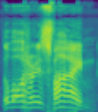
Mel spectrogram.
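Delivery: high, loud call across the beach; yelling. Acted. Louise yelling happily from the water, loud. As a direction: shout it out over the water. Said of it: "Louise yelling".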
